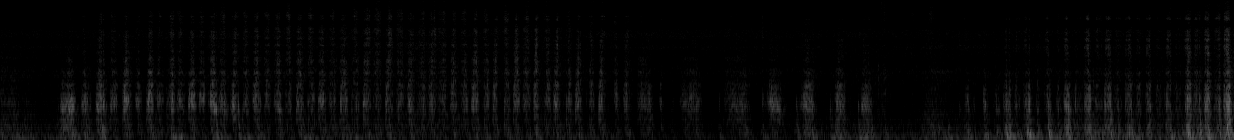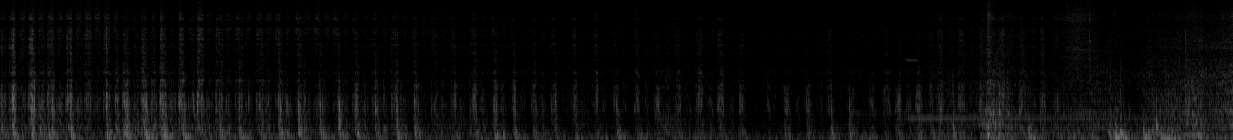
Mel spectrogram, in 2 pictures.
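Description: A thin pointed tool scratching the scratch-off coating from a paper scratch card in quick, continuous strokes, quiet at first and louder from about halfway through.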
